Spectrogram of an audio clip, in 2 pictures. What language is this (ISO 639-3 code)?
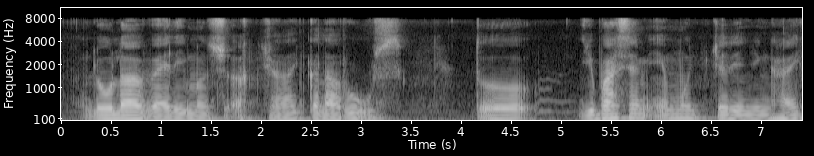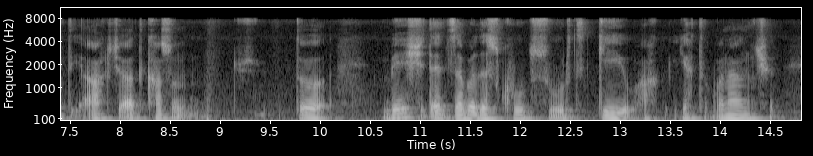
kas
